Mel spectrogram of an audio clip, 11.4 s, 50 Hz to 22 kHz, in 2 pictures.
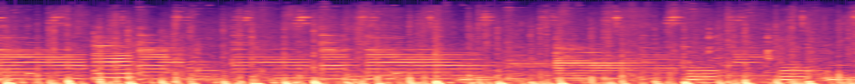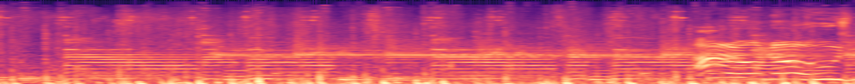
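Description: Horse galloping in Red Dead Redemption 2 during a race, steady rapid hoofbeats set under a dense orchestral game score that stays loud throughout.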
